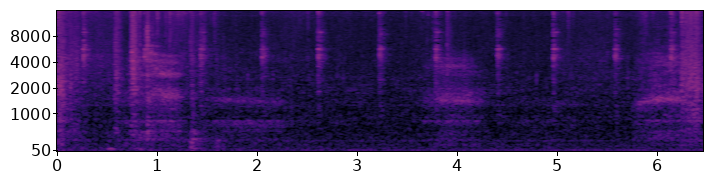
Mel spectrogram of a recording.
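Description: Faint, irregular light clicks and soft rustling from gloved hands handling crumpled paper towels on a plastic-covered work table.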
